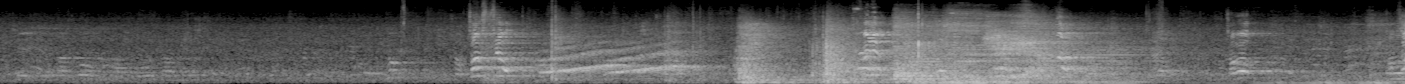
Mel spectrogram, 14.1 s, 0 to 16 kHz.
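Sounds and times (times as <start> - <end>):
people shouting: 8.5 - 11.5.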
